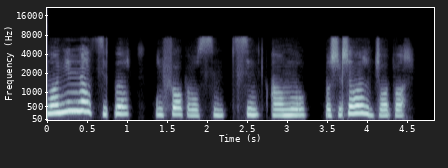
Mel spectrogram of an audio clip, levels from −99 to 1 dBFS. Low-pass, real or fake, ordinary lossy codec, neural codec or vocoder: 7.2 kHz; fake; none; codec, 16 kHz, 0.5 kbps, FreqCodec, larger model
